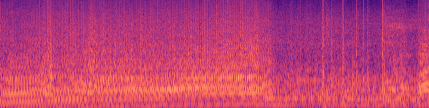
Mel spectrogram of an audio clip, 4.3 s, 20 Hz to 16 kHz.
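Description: AC Cobra V8 engine revving hard under acceleration in third gear, a loud, dense harmonic roar that climbs steadily in pitch, then breaks into rougher crackling bursts as the throttle changes near the end.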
